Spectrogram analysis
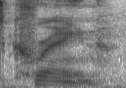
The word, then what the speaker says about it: Crane: the video store no my name's crane crane crane rhymes with train and brain and sane and grain and rain and plane and the other kind of plane and and but can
